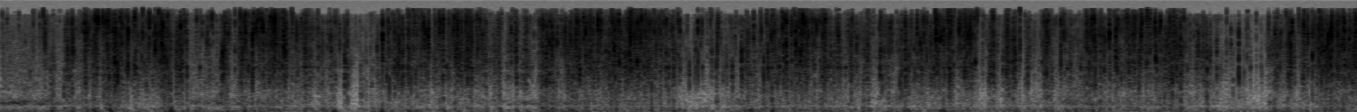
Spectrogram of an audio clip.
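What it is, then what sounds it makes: Plastic bubble wrap bundle. Fingertips squeeze, rub and pick at a hand-sized bundle wrapped in clear plastic bubble wrap, its contents hidden. A dense, bright crinkling and crackling runs steadily and quietly for about ten seconds, with brief dips between bursts of rubbing.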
